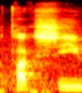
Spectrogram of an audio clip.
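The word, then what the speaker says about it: タクシー: For takshi, we say, right? The U is silent.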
